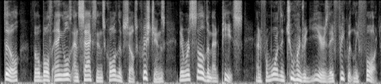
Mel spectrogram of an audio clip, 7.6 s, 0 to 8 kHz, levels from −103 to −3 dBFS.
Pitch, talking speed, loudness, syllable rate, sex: 135 Hz, 190 wpm, -19 LUFS, 5.3 syllables/s, male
